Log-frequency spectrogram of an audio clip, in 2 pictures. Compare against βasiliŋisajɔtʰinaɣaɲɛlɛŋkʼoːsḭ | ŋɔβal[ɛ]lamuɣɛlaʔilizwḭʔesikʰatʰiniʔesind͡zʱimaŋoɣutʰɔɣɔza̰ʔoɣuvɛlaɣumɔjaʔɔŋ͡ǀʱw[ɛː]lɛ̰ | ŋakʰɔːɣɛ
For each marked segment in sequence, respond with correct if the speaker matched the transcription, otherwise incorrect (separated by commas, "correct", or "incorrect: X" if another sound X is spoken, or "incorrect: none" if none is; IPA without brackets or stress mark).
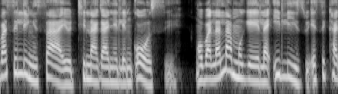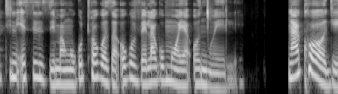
incorrect: a, correct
